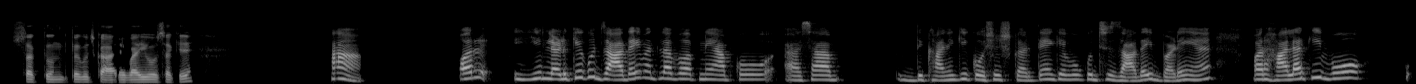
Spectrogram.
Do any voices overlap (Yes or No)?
No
